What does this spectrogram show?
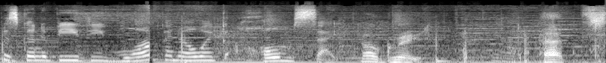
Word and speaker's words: Wampanoag: do you pronounce that Wampanoag Wampanoag yeah Wampanoag Wampanoag okay I've heard it's actually been pronounced in two different ways depending on which Community you are in whether it's a quinner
